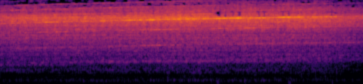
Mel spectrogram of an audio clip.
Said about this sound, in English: Let's lift up those water rudders. Pull the control column full aft. Apply full power, and let's get going on the step. Right engine is turning.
